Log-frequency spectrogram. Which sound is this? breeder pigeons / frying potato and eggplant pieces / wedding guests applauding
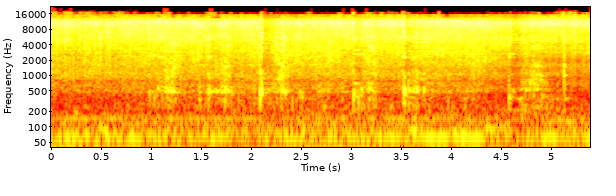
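frying potato and eggplant pieces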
